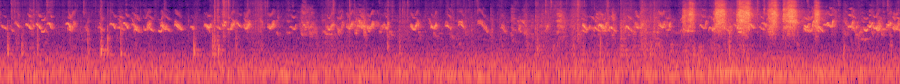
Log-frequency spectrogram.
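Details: A flock of baby chicks chirps steadily while eating spinach, giving quick high peeps about four per second, overlapping, plus sharp pecking clatter near the end.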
